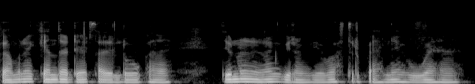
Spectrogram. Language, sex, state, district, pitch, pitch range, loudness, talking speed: Hindi, male, Jharkhand, Palamu, 110 Hz, 105-115 Hz, -21 LUFS, 175 wpm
